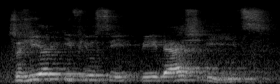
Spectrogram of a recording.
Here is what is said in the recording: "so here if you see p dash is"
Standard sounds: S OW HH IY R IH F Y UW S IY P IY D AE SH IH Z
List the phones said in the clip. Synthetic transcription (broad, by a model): S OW HH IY R IH F Y UW S IY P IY D AE SH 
